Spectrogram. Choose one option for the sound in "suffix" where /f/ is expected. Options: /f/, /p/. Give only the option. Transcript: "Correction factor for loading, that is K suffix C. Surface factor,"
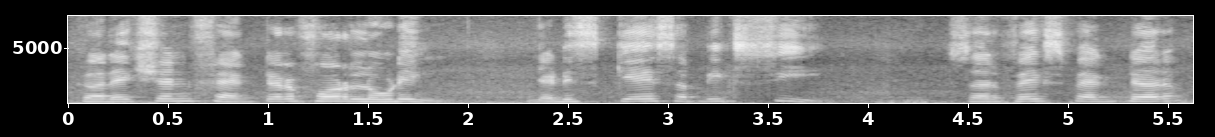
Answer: /p/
